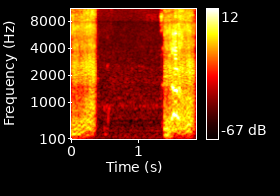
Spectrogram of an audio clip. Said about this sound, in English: what are you doing? I'm farting.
